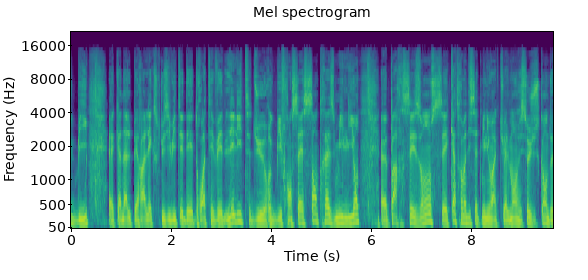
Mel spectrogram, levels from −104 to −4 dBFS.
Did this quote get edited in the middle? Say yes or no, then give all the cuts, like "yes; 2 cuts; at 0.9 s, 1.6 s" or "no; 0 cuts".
yes; 1 cut; at 3.1 s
